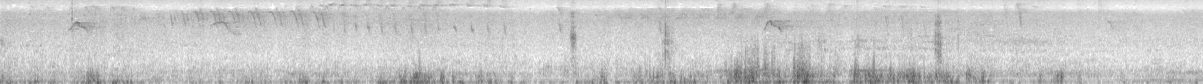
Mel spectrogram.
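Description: Outdoor ambience: a low rumble on the microphone, a few faint high bird chirps, and scattered light knocks.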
